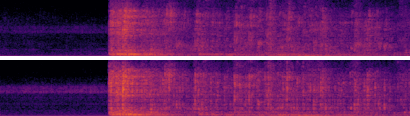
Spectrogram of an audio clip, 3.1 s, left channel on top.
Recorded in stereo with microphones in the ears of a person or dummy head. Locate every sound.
0.8 s crumpling: 15° right (ahead or behind), 1.0 m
